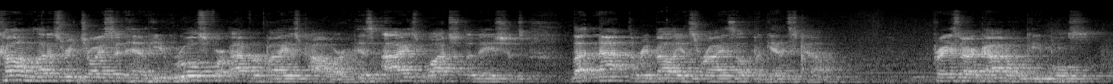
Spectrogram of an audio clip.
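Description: In a room with strong echo and light background noise, a man speaks fairly slowly with ordinary pitch variation. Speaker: pastor leading worship. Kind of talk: prayer and scripture reading. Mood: solemn, reverent prayer. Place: church.

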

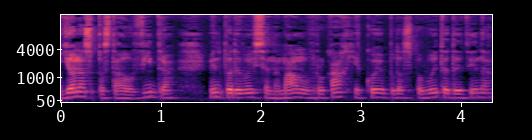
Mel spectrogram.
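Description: The words are read aloud in a natural voice. The pitch varies little, staying fairly even.

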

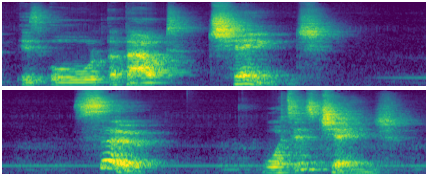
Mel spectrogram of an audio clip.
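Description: A man speaks with a British accent. Room echo is audible. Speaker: English teacher. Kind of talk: ESL lesson to camera. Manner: slow, clear. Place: studio.

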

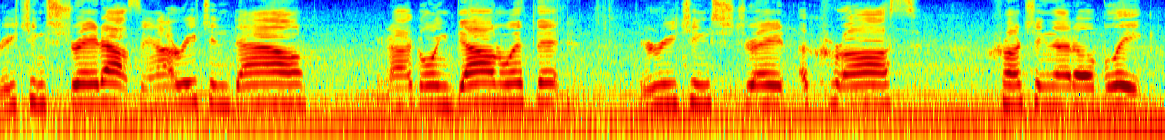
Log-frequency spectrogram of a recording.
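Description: Over noticeable background noise, a man speaks in a raised, projected voice at a fairly slow pace with monotone, flat intonation. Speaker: fitness instructor. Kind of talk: tutorial. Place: garden.

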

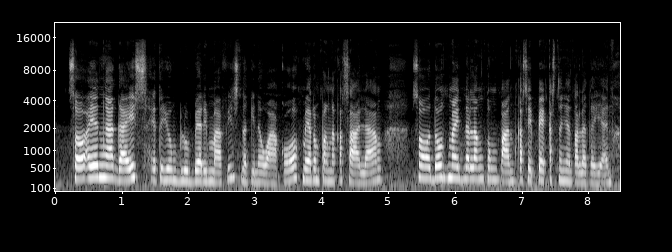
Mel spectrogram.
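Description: A woman talks in an ordinary speaking voice at a moderate pace. Her fairly high pitch shows ordinary variation. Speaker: vlogger. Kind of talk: casual vlog.

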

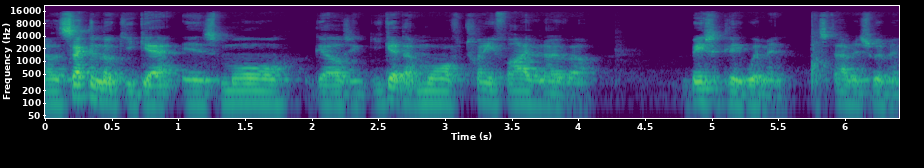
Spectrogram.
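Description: There is audible room echo as a man talks at a moderate pace. His voice is fairly low in pitch and somewhat breathy. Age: 30s. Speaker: dating advice youtuber. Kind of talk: casual monologue to camera. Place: home room. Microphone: camera far.

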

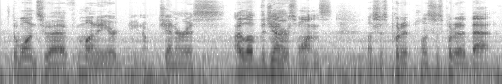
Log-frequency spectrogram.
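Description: Noticeable background noise accompanies a man speaking at a fairly quick pace in a dry sound with no echo. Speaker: driver vlogger. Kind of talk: casual vlog chat. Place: car.

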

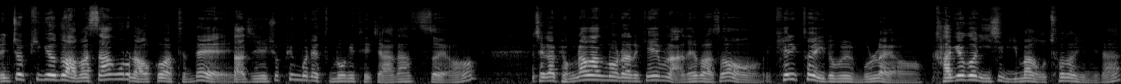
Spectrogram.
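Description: His pitch swinging very widely, a man with a fairly high voice talks at a moderate pace. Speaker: figure review YouTuber. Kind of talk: casual product roundup. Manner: chatty, animated.

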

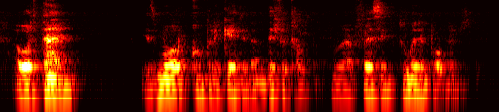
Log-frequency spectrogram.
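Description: A man talks at a very fast pace. Audible room echo follows his words. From Sudan. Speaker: Islamic scholar. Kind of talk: religious talk to camera. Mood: earnest, calm exhortation. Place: home room.

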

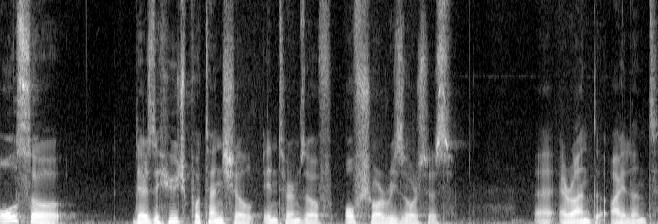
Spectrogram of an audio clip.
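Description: On a very clean recording with a silent background, a man with a Turkish accent speaks at a fairly slow pace with long, frequent pauses, using a medium pitch, ordinary pitch variation and a dark, mellow tone. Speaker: diplomat. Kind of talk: interview. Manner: formal.

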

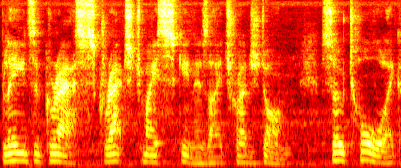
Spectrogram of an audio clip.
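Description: Reading aloud done plainly, its pitch varying in an ordinary way

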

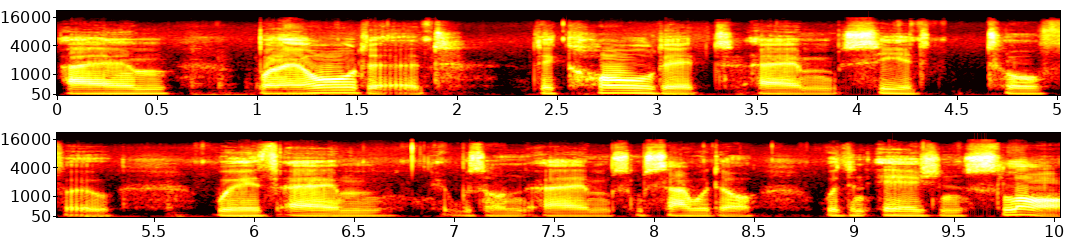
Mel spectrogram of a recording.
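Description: A man with a northern English accent, very deep and low in pitch, at a very slow pace with ordinary pitch variation. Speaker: chef, podcast guest.

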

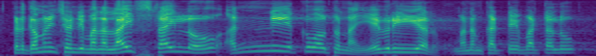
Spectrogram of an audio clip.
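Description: A man's voice comes through with a bright, sharp tone. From Andhra Pradesh, Anantapur district (Hindupur); Andhra Pradesh. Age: 60s. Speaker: preacher. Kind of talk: sermon. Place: church. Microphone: studio mic.

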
